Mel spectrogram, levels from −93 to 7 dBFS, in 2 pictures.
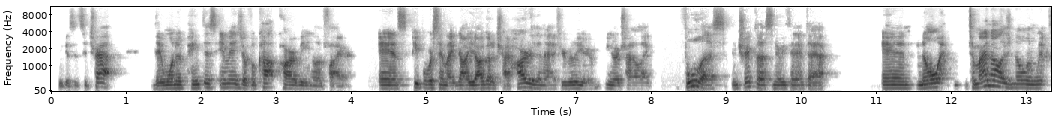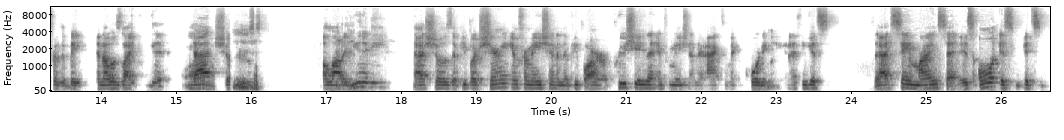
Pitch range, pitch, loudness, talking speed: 125-145 Hz, 130 Hz, -22 LUFS, 230 wpm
